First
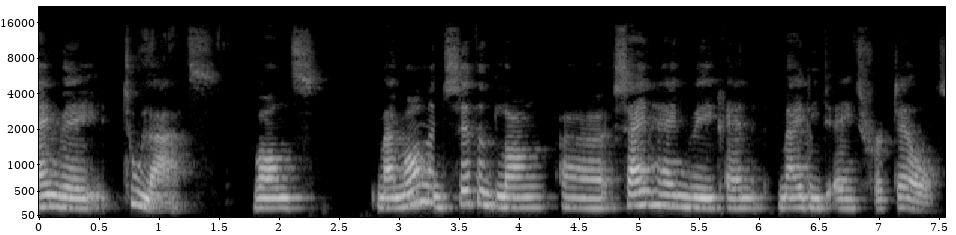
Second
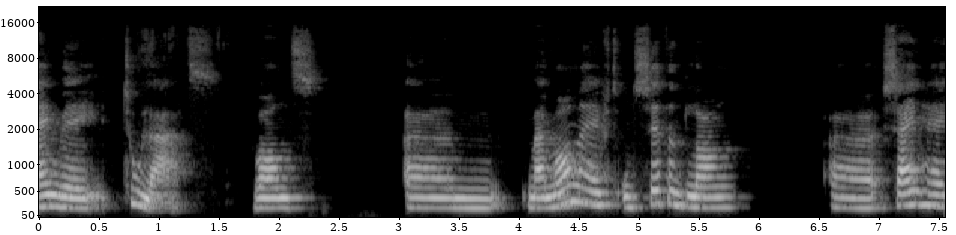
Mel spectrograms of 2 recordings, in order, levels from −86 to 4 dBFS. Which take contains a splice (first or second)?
first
